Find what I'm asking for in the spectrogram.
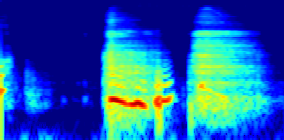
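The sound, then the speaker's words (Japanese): Gentle ASMR breaths blown into the listener's ear: two soft, airy puffs with a faint voiced edge, each swelling and fading away, separated by a brief silence. “はーい。君の大好きな、お耳ふうふうのお時間ですよ。”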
